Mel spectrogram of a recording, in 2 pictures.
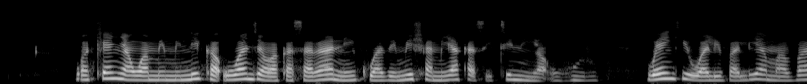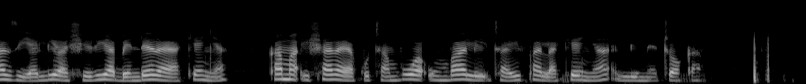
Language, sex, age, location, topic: Swahili, female, 25-35, Mombasa, government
